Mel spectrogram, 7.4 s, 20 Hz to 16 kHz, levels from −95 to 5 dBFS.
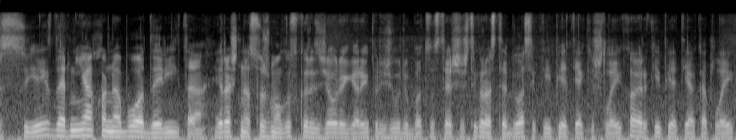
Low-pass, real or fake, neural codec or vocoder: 10.8 kHz; real; none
